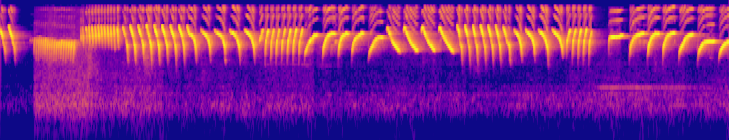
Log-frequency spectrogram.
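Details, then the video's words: Canary singing nonstop as a lure for a silent bird: after a brief buzzy start, rolling trills of quick down-slurred notes follow in changing tempos, with a short gap near the end before trilling resumes. "PANCINGAN KENARI SUSAH BUNYI AUTO NYAUT GACOR TANPA HENTI || VOICE OF CANARY"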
